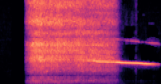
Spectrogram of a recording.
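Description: Cartoon whoosh sound effect of a character dashing off screen: a rushing noise about a second and a half long with a whistling tone that slides slightly downward, the whistle trailing on briefly after the rush cuts off.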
